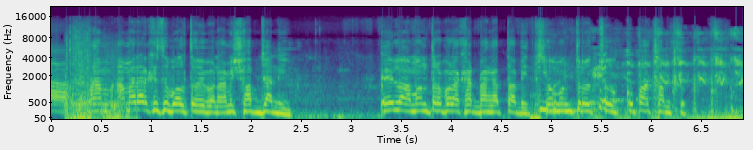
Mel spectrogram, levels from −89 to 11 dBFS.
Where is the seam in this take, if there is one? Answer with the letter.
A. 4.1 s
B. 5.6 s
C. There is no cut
C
